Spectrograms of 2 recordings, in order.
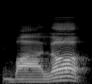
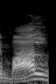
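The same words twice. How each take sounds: First: बाल as baa-la, dropping low on the last vowel; right, final vowel sounded. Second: बाल as one syllable, ending on l; wrong, vowel dropped. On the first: Teacher giving students the correct reading, full final vowel. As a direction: add a full short a after the l in बाल. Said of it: "क्या है?". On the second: Teacher contrasting wrong reading for students, vowel dropped. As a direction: say बाल with nothing after the l. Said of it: "ये बाल नहीं है". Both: Shown as a demonstration.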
